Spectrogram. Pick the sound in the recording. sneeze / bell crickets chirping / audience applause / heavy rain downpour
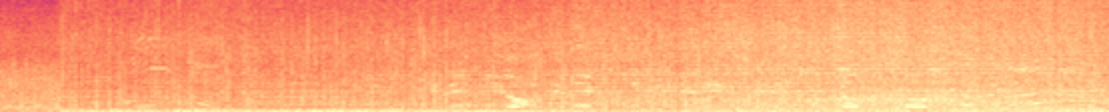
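heavy rain downpour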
